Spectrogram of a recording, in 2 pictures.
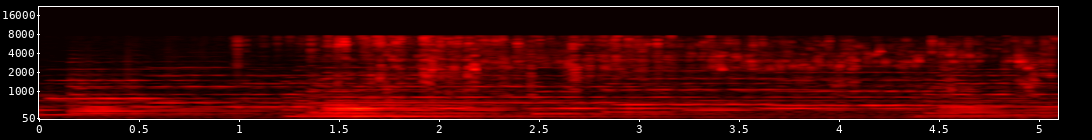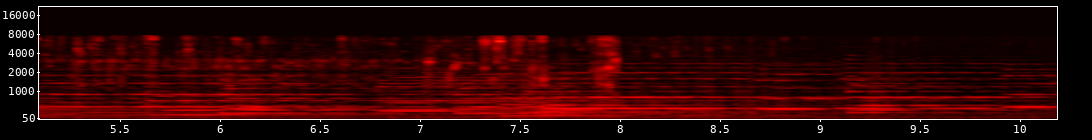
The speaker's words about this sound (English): Yes, she was pouring a cup of coffee.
